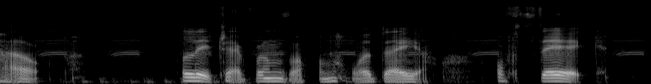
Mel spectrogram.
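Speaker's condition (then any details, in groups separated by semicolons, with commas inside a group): Multiple sclerosis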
